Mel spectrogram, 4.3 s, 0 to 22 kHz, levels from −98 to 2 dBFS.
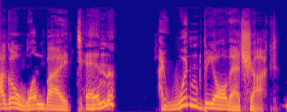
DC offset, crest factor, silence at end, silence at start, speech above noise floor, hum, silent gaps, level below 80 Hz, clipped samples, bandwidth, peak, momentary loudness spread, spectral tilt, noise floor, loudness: under 0.1%; 12 dB; 0 s; 0 s; over 70 dB; none; none; -48 dBFS; under 0.1%; 15 kHz; -10 dBFS; 9 LU; -6 dB/octave; under -90 dBFS; -21 LUFS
